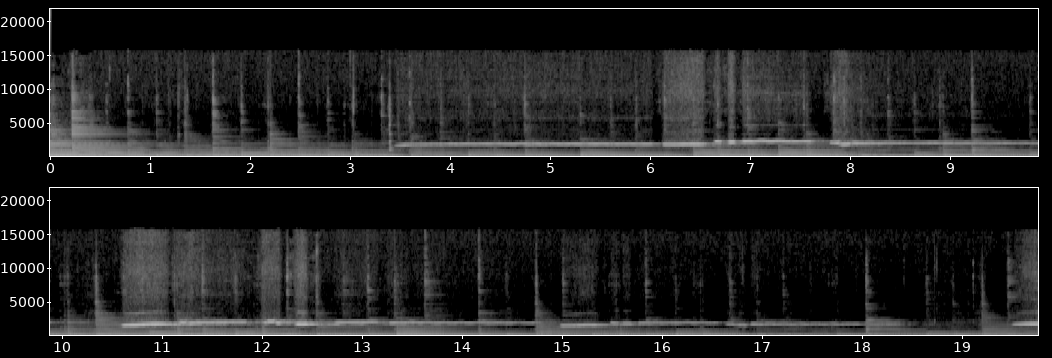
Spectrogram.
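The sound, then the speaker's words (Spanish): A slow, mournful melody whistled by a person, with long sustained notes and gentle glides, carried over a steady instrumental accompaniment, with no talking. “pero se don Segundo con su silbido tristón”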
